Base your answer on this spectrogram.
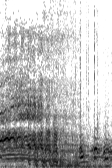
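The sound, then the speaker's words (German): Frightened carriage horses neighing and whinnying in alarm, loud wavering high-pitched calls that overlap and repeat across the whole clip, with no talk. “Es wirkte auf die Pferde wie auch auf mich in der gleichen Weise, denn ich wollte am liebsten aus der Kalesche springen und fortrennen, während die Pferde sich aufbäumten und wie wild ausschlugen”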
